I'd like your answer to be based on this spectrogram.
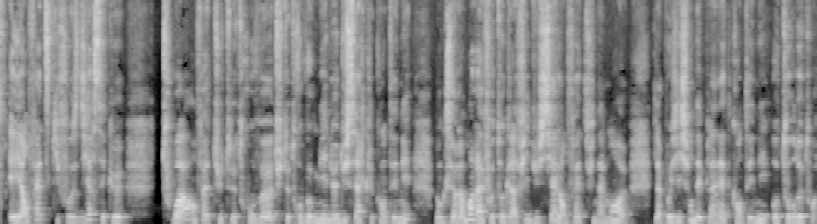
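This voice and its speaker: A woman's fairly high, dark and mellow voice at a moderate pace, with fairly even intonation, on a very clean recording with a silent background. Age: 20s. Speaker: astrologer and podcaster. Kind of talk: interview conversation. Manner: hesitant with many fillers.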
